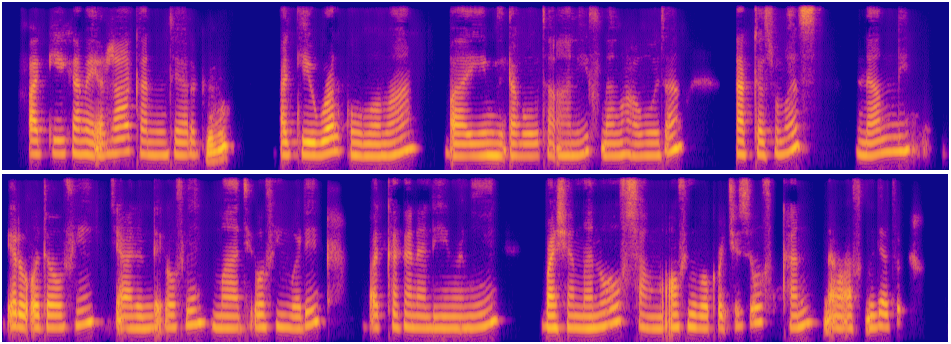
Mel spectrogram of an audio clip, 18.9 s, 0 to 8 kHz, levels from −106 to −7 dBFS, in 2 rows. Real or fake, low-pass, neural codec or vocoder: fake; 7.2 kHz; codec, 16 kHz, 1 kbps, X-Codec, HuBERT features, trained on balanced general audio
